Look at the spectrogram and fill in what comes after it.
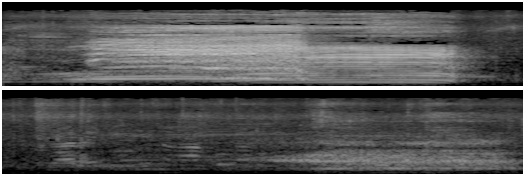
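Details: Red cow coming home, one loud, rich moo lasting nearly two seconds that drops slightly in pitch, followed by quieter background noise and faint lowing.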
